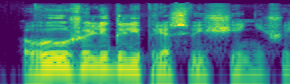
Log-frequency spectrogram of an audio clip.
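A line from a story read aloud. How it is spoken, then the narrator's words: Plain. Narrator (Russian): спросил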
